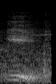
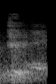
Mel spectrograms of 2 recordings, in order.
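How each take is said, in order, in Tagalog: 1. Mahaba at mataas ang patinig, gaya ng 'ee'. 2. Maikli at bukas ang patinig, gaya ng 'eh'. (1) "Pag long E, E" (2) "short E, na ang tunog lang ay E"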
